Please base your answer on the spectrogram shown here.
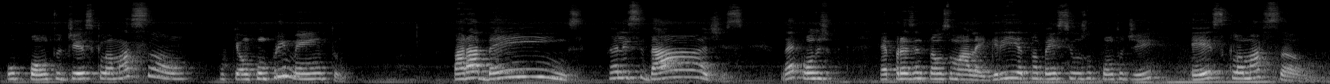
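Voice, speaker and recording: A woman teacher giving a lesson, often pausing to ask rhetorical questions and check that her students follow. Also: sits high, mellow, echoey room, a little hiss or hum. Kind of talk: classroom lesson.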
